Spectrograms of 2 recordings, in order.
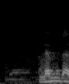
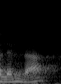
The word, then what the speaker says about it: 람다: 어떻게 읽는다고 어떻게 읽어요 람다 람다 그래서 그 읽을 때 램브 다거 발음으로 쓰자면 그래서 램브 다인데 이제 이게 자음이 두 개니까 이제 약하게 발음해서 램다 이렇게 표현을 하는 거죠 그 정확하게 램브 다가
